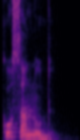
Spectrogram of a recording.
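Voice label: "коса нуд", Komi, female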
